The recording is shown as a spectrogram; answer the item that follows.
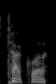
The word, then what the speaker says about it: Tekla: Is it like Tekla? Yeah, it's Tekla.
